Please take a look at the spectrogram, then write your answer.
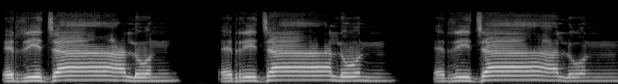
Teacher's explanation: রি জিম আলিফ যাব জা রিজাল লাম দুই পেশ লুন রিজালুন জিমে এক আলিফ টান দিতে হবে জবরের বামে খালি আলিফ এটা মদের হরফ হয়েছে এজন্য এক আলিফ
